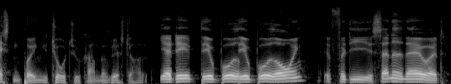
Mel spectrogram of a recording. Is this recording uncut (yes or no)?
no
